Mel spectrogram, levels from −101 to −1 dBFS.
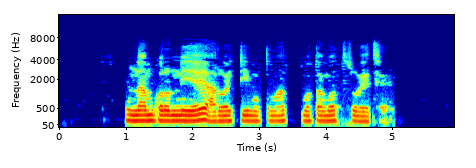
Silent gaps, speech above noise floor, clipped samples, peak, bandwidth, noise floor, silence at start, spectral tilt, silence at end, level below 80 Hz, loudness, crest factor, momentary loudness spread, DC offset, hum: none; over 74 dB; under 0.1%; -2 dBFS; 6 kHz; under -90 dBFS; 1 s; -10 dB/octave; 1 s; -54 dBFS; -16 LUFS; 16 dB; 12 LU; under 0.1%; none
